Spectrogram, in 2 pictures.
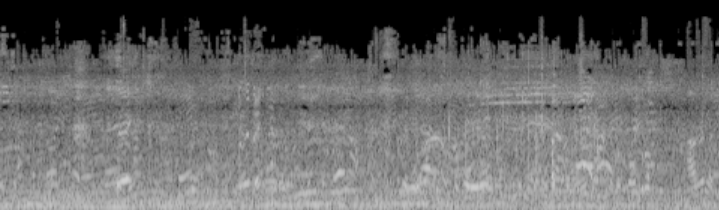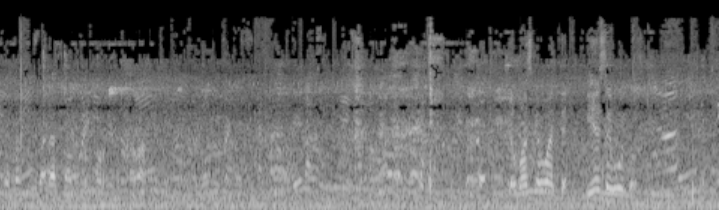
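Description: Several young women chatter and laugh nearby, outdoors.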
